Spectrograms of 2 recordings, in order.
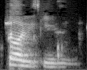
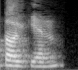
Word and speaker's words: Tolkien: Y ahí en la película él dice que se, pronuncia Tolkien. – porque acá siempre decimos Tolkien.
